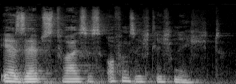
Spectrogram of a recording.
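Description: In a German radio crime drama, an actor plays a harsh, scornful Parisian justice official who interrogates in a curt, pompous manner, sounding indignant and contemptuous. His natural voice is medium in pitch and a little slow.

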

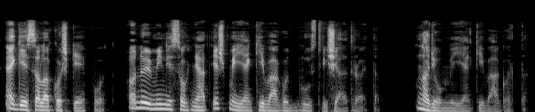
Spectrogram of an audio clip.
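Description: A man's voice: fairly low pitch, no echo. A man reading a crime novel aloud in dry first-person narration, giving the cops their own voices. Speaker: audiobook narrator.

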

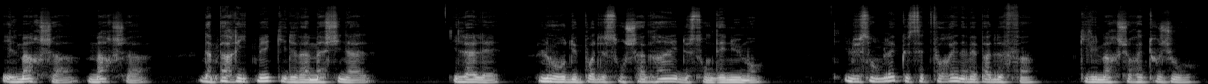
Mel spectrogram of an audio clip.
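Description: A man reading a classic fairy tale aloud in a measured, expressive storybook narration. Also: on the low side, breathy edge.

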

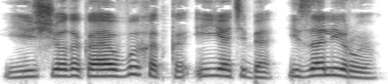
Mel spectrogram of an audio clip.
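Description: A woman voicing an irritable older male professor in an audiobook reading, shouting angry orders. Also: mid-range voice, moderate pace, no room sound, studio quality, lightly acted. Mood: irritated.

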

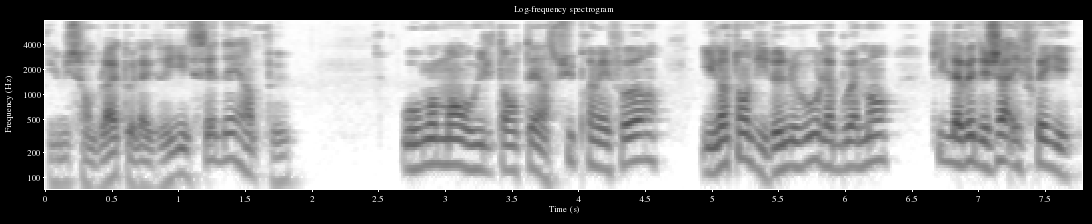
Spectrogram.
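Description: Man, audiobook narration, mellow dark tone, measured dramatic reading. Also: mid-range voice, animated.

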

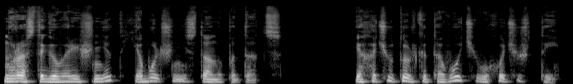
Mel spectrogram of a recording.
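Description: A man's voice: mid-range voice, moderate pace, creaky, warm tone, breathy edge, no echo, clean studio sound. A man reading the part of a meek, remorseful young woman, pleading and trembling. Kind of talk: audiobook character reading.

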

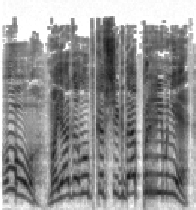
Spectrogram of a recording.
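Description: Man doing a female gnome queen, small and bossy, high voice, bouncy, brisk exclaiming, audiobook. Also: expressive, no echo, clean studio sound. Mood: urgent. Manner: brisk, exclaiming, loud and mocking.

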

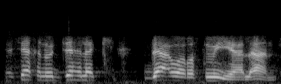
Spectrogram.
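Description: A man's voice: high-pitched, animated, fast, narrow, tinny audio. A young man, calling in over a speakerphone. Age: young adult. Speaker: caller, secondary school student. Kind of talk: phone call. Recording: phone heard over speakerphone.

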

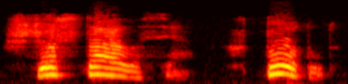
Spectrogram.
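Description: A composed Cossack colonel speaks low and steady, weighing each word, as a reader voices him. There is little theatrics to it. The recording is dry and dull. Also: slow pace, no echo. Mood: measured. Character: older Cossack colonel, calm and cautious. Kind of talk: audiobook reading with character voices.

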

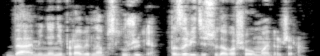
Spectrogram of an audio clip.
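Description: A man's voice: mid-range voice, big pitch swings, fast talker, dry recording, voice pushed up, natural voice. A man playing a haughty rich woman, furious. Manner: sharp, demanding, shouting at staff.

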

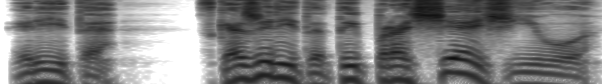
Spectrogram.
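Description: A man voicing a calm, sardonic male cannibal with a baritone voice, mocking and quietly threatening. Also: measured pace, husky, dry recording, clean studio sound, exaggerated voice.

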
